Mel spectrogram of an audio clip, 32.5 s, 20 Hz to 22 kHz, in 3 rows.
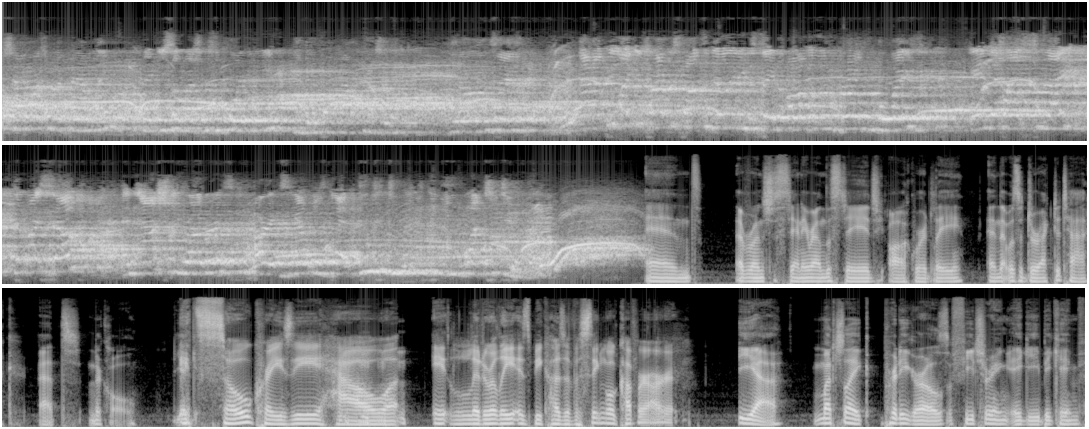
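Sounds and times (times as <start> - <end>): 
large concert crowd roaring and cheering: 0.0 - 17.3
high-pitched shouts and whoops from concert crowd: 0.0 - 17.4
speech: 17.7 - 32.5.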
